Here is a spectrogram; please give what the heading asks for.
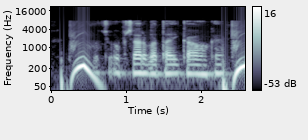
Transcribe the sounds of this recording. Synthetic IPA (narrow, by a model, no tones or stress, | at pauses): ʊt͡ʃʰʊpt͡ʃaːɾbət̪aːikaɦokẽ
